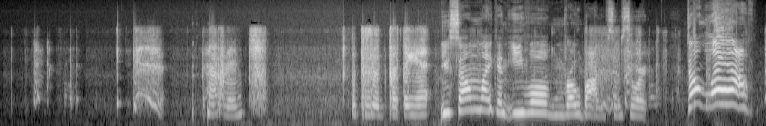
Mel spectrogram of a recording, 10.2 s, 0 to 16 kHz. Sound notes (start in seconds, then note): 0.1 giggles; 7.9 weird messed up laughter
